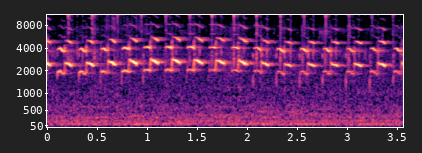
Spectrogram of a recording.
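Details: A black-naped oriole sings with borrowed white-rumped shama phrases, giving high, thin chirps repeated rapidly at a steady, even pace, over two per second.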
